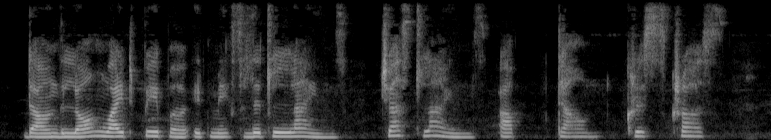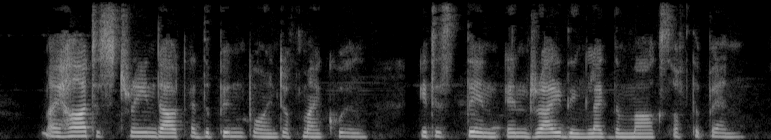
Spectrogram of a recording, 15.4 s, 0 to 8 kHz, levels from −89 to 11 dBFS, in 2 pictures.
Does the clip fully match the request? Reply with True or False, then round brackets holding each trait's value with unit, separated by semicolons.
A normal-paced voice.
True (150 wpm)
